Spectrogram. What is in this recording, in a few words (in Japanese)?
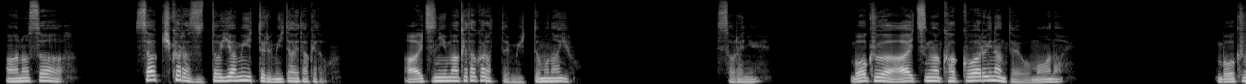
アニメ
